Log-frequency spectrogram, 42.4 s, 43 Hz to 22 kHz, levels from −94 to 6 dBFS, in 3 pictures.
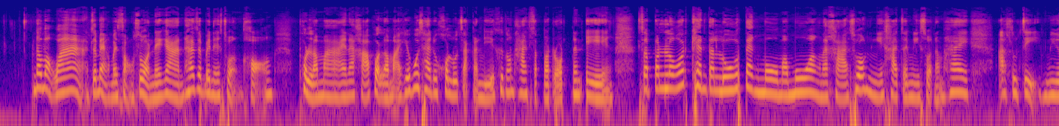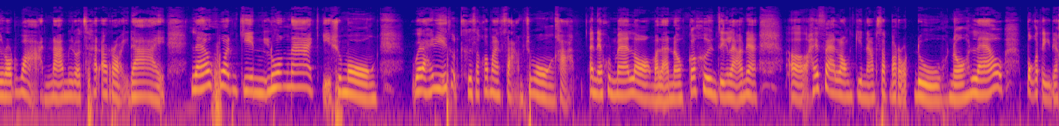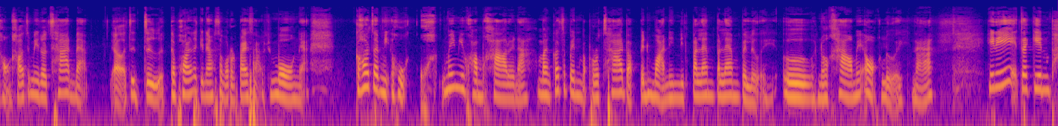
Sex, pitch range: female, 185-245 Hz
